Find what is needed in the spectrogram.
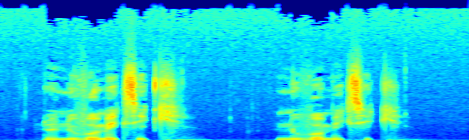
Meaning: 1. New Mexico (a state in the southwestern United States) 2. New Mexico (a former territory of Mexico and the United States)
- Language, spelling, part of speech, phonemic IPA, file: French, Nouveau-Mexique, proper noun, /nu.vo.mɛk.sik/, Fr-Nouveau-Mexique.oga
